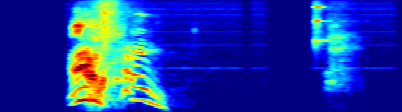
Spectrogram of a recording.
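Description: One loud sneeze: a sharp voiced burst with a rising and falling pitch, then a brief breathy hiss about a second later. No one speaks.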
